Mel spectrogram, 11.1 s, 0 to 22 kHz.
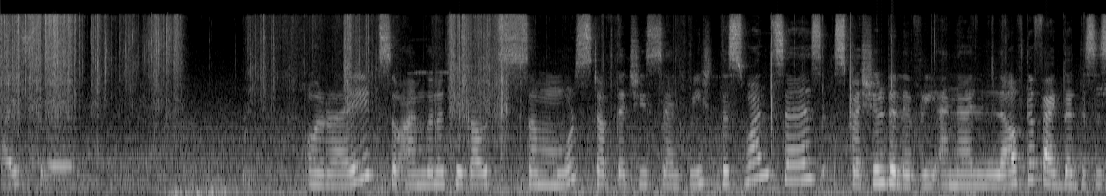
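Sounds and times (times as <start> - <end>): paper and cellophane rustling: 0.0 - 5.3.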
